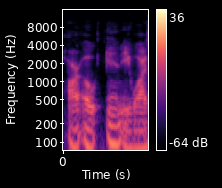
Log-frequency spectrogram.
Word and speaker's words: Roney: You spell it just like you would the word money, Money, but it's Roney.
